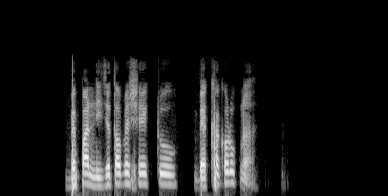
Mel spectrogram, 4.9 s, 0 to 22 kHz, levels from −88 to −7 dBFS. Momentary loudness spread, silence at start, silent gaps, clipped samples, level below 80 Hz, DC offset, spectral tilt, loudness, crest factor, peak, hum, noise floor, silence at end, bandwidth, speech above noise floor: 10 LU; 0.85 s; none; under 0.1%; -54 dBFS; under 0.1%; -6.5 dB/octave; -19 LUFS; 20 dB; -2 dBFS; none; -78 dBFS; 1.7 s; 7.6 kHz; 60 dB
